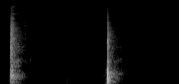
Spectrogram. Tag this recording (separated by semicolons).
Footstep; ladder; metal; Run; Step; step-ladder; Walk; walkway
